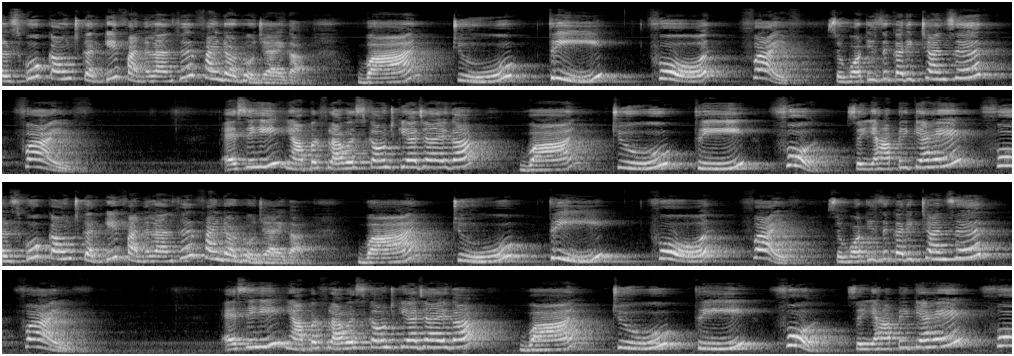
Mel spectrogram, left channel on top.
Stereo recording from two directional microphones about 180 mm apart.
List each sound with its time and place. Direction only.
0.0 s a woman's voice: 30° left (ahead or behind)
12.3 s a woman's voice: 30° left (ahead or behind)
